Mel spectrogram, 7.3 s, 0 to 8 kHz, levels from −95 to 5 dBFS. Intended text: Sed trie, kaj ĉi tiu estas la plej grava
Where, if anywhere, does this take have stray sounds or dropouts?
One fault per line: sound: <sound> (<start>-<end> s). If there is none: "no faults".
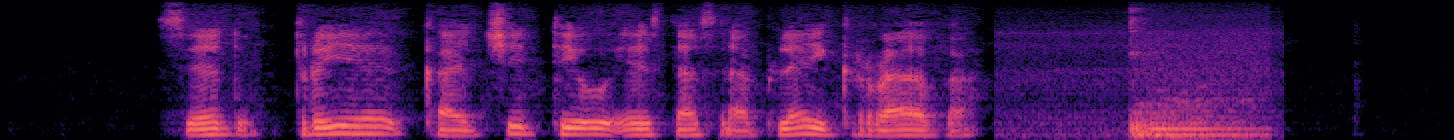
sound: thud (5.6-6.4 s)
